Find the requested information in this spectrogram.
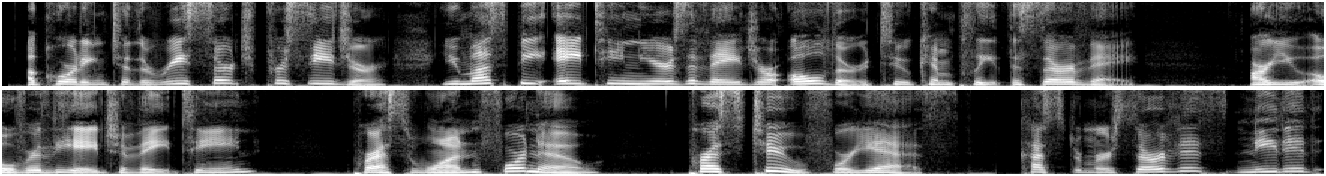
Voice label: women narration

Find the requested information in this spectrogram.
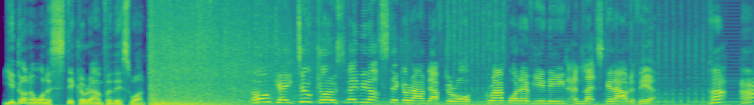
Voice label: british, languages; BRITISH » British, persuasive and appealing, range of accent work from ancient English vampires to grizzled American assassins.; Video Games

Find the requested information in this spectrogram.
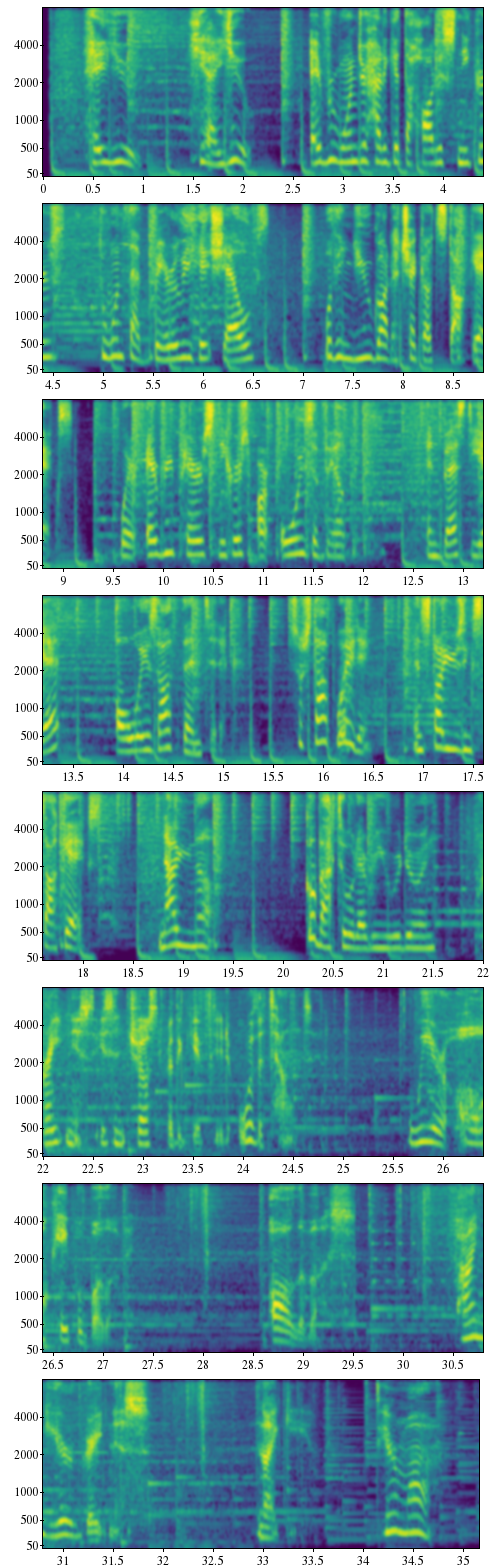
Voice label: kids commercial

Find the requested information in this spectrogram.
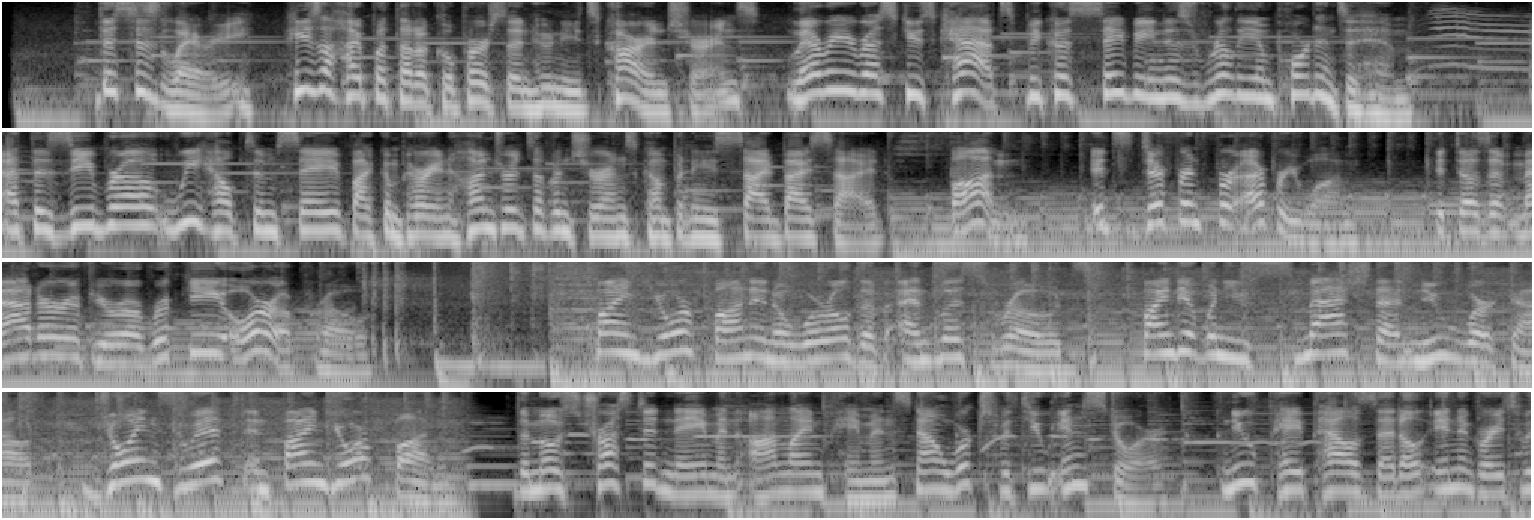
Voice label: men commercial

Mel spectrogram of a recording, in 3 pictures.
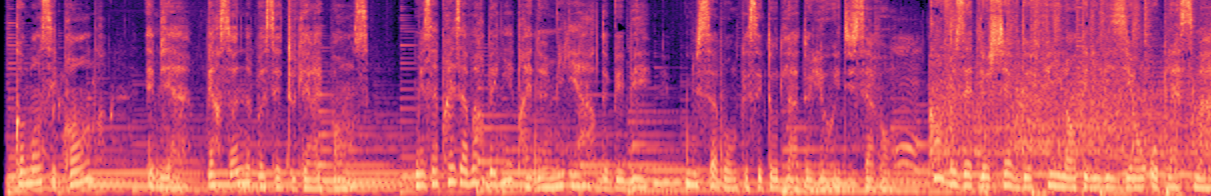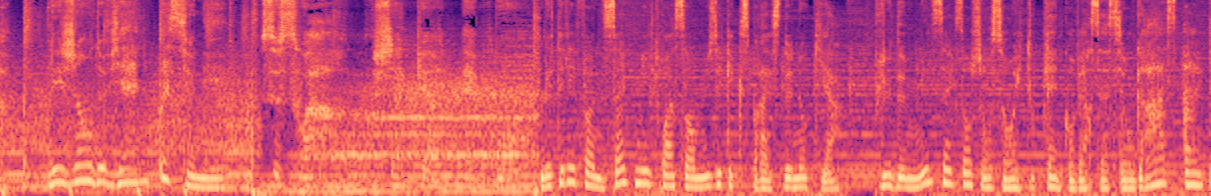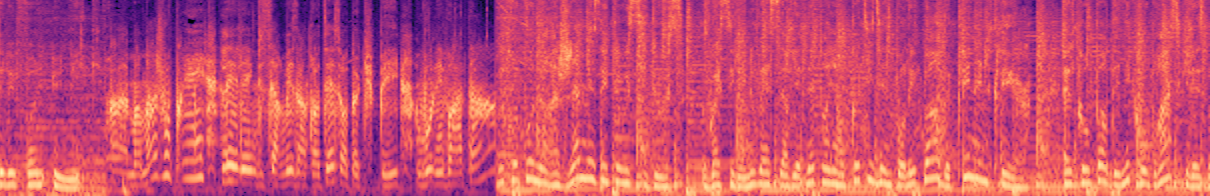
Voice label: french canada commercial; Intimate and airy French Canadian voice.

